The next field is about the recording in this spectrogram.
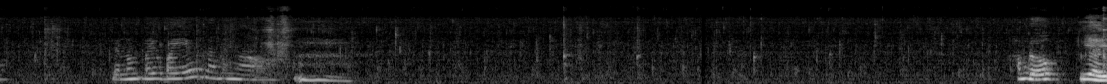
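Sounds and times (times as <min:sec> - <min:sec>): food frying in oil: 0:00.0 - 0:11.0
oil pops and crackles: 0:03.8 - 0:09.9.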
